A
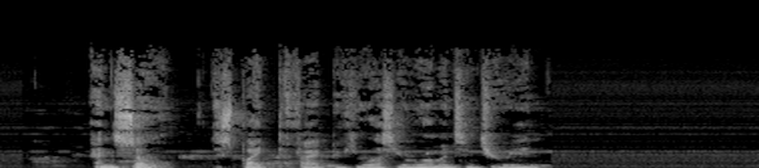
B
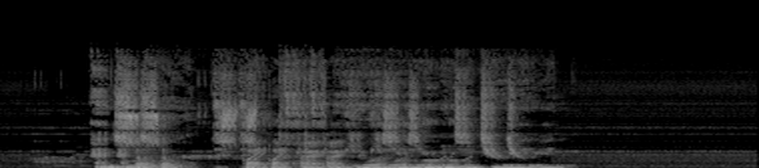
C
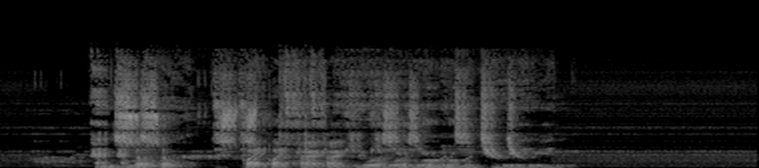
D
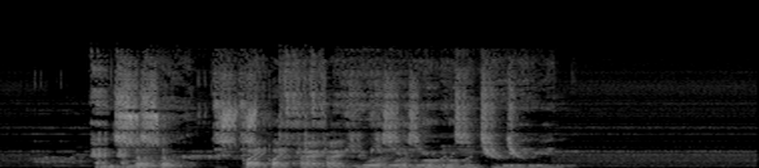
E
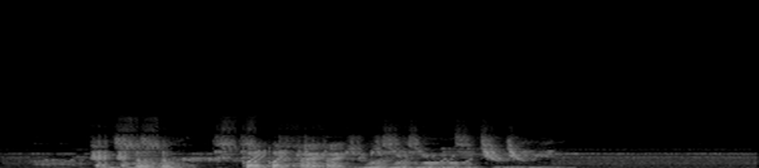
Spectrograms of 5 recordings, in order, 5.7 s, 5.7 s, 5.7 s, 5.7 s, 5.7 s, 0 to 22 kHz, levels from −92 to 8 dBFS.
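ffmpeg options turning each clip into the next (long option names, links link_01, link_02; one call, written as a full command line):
ffmpeg -i in.wav -filter_complex "[0:a]acompressor=threshold=-35dB:ratio=2,asplit=2[link_01][link_02];[link_02]aecho=0:1:46.65|192.4:0.631|0.891[link_03];[link_01][link_03]amix=inputs=2:normalize=0,volume=-5dB" out.wav
ffmpeg -i in.wav -af "highpass=450" out.wav
ffmpeg -i in.wav -af anull out.wav
ffmpeg -i in.wav -af "adynamicequalizer=threshold=0.00112:dfrequency=970:dqfactor=1.5:tfrequency=970:tqfactor=1.5:attack=5:release=100:ratio=0.375:range=3:mode=boostabove:tftype=bell,highpass=frequency=160:width_type=q:width=0.5412,highpass=frequency=160:width_type=q:width=1.307,lowpass=frequency=2900:width_type=q:width=0.5176,lowpass=frequency=2900:width_type=q:width=0.7071,lowpass=frequency=2900:width_type=q:width=1.932,afreqshift=-320,volume=4.5dB" out.wav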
